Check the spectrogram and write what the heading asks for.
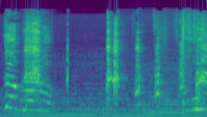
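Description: A hen clucking in several short calls.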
